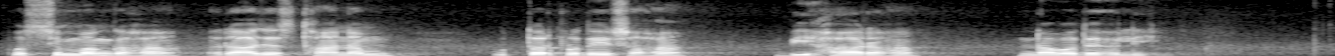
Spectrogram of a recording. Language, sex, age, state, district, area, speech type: Sanskrit, male, 18-30, West Bengal, Murshidabad, rural, spontaneous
